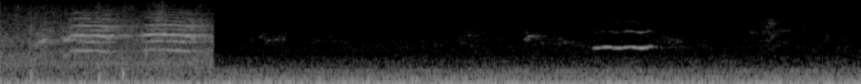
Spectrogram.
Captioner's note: chirping birds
